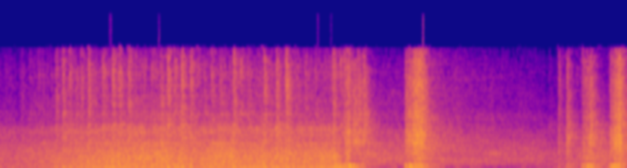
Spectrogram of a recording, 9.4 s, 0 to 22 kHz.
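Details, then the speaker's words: Kawasaki KX112 two-stroke first start after build (Pro Circuit Works pipe, R-304 silencer, Boyesen RAD valve, VHM high-compression head, Uni filter, rejetted, premium non-ethanol fuel), no choke: crisp idle, sharp clean blips without bogging; runs well. "super super good running bike that's for sure so let's let's run it again see how we go no choke this time"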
